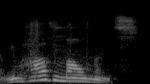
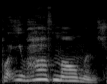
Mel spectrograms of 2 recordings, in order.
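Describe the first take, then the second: First: You have moments slowed right down; slow emphatic restatement. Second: Said in the usual way. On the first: Shown as a demonstration. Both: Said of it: "And I'll say this now".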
